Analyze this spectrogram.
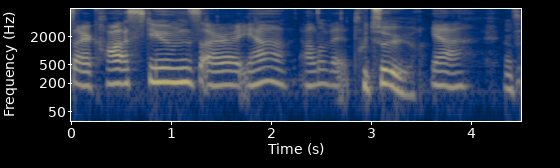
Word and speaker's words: Couture: was some government Couture, and she says, Couture. Couture! There you go. That's how you say it.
